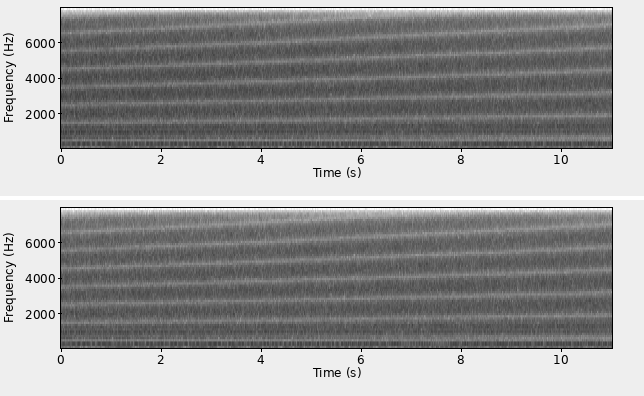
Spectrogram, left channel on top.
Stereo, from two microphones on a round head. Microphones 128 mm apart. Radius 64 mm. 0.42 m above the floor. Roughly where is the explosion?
I don't hear an explosion.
